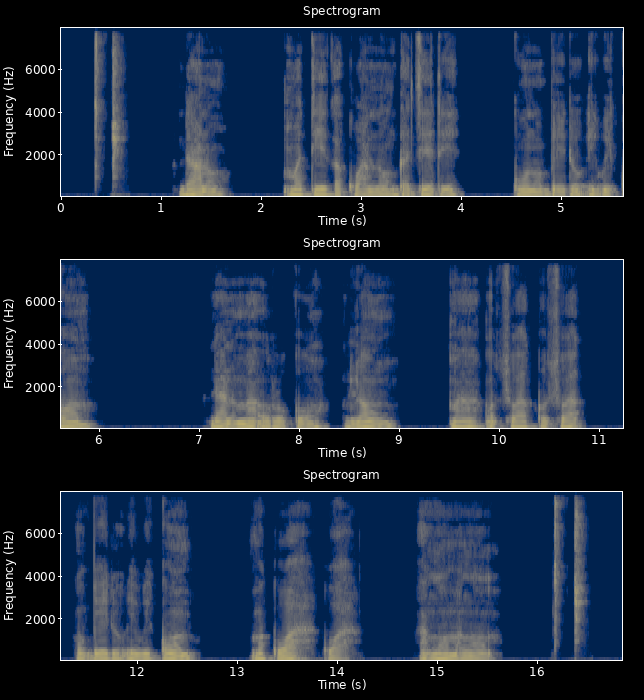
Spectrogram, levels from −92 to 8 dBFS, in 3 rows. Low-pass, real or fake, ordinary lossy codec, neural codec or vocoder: none; fake; none; codec, 16 kHz, 8 kbps, FreqCodec, larger model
